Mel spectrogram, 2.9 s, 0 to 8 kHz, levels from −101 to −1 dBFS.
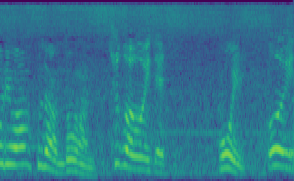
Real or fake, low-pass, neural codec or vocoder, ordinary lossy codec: real; 7.2 kHz; none; MP3, 48 kbps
